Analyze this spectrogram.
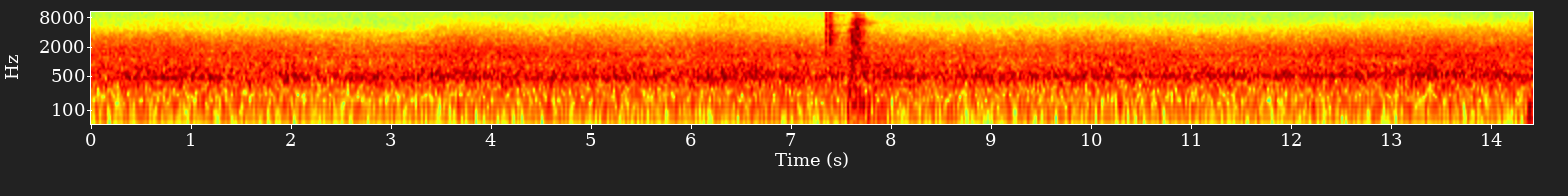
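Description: Water rushes and splashes along a warship's hull as it cuts through open sea.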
